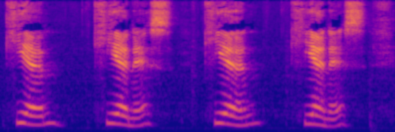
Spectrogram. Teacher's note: It's just like one syllable. That IE glides. · Term: diphthong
